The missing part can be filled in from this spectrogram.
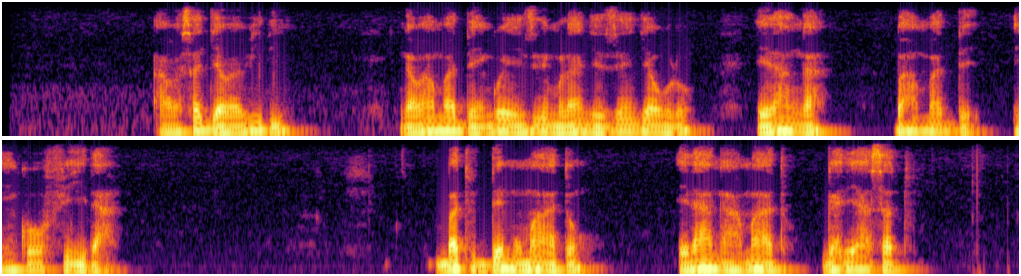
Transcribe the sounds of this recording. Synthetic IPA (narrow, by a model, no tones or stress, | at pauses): aβasaɟːaβaβiɾi | ŋɡaβaːmbadːe̞ːŋɡo̞jeziɾimulaːɲɟeze̞ːɲɟawulo̞ | e̞ɾaŋɡa | βaːmbadːe̞̰ː | ŋko̞ːfiːɾa | βatudːe̞mumaːto̞ | e̞ɾaŋɡaːmaːto̞̥ | ɡaɾiasatu̥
